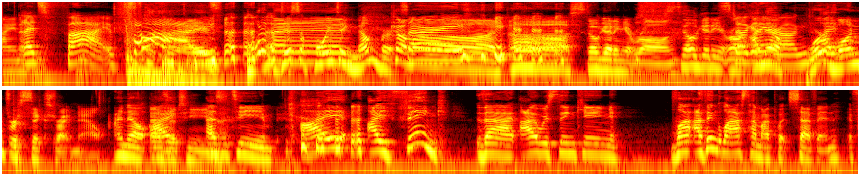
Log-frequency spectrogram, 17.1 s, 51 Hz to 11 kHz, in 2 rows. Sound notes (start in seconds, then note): 3.8 laughing; 4.8 laughs; 5.2 groans; 11.4 laughing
